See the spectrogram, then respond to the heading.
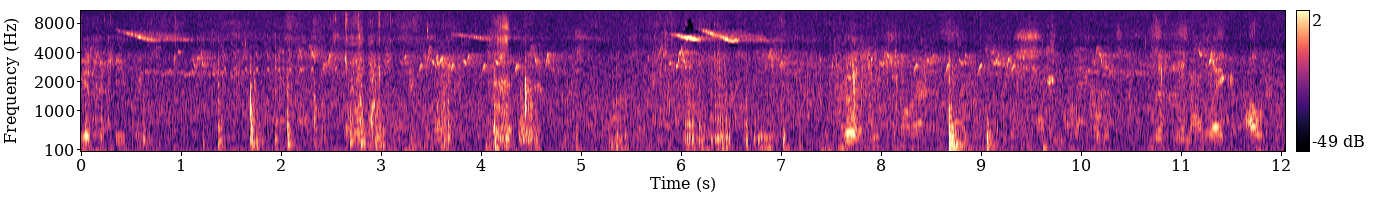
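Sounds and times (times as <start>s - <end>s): canoe knocking and rubbing: 0.0s - 11.8s.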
